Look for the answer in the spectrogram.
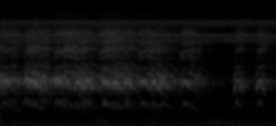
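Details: Crows in a garden caw in hoarse, overlapping runs, then give two separate harsh caws near the end, about half a second apart.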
